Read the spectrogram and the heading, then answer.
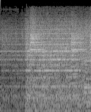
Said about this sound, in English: The force of the explosion blows it into the distance.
